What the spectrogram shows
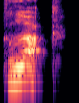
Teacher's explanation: pero De hecho no es una a no es como a es una mezcla realmente entre una a y una o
